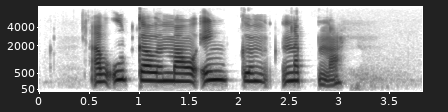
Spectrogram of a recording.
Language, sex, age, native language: Icelandic, female, 10, Icelandic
